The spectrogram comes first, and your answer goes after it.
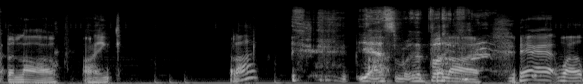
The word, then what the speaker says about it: Belal: Yes, Belal. Yeah, well, pronunciation ain't the name of the game.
